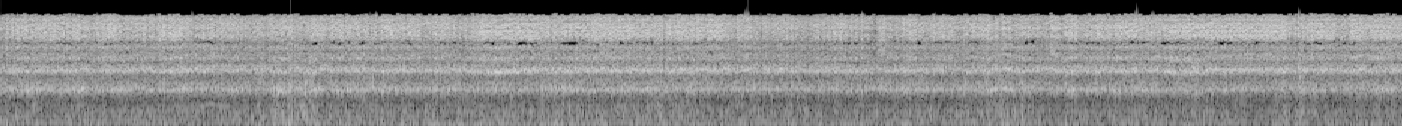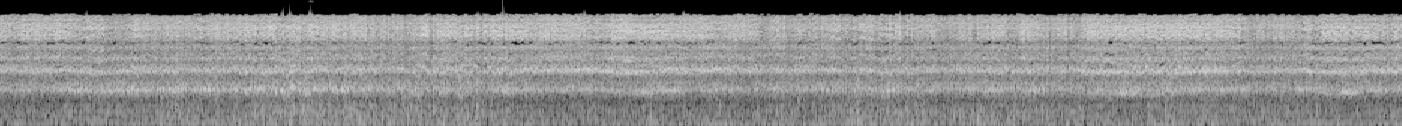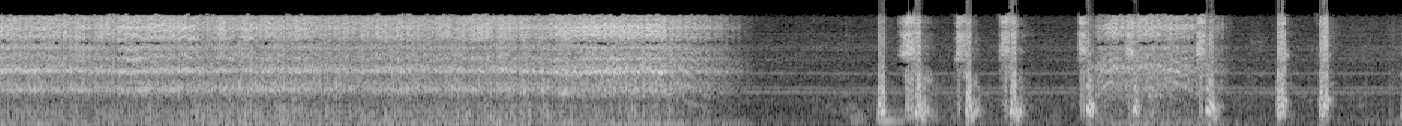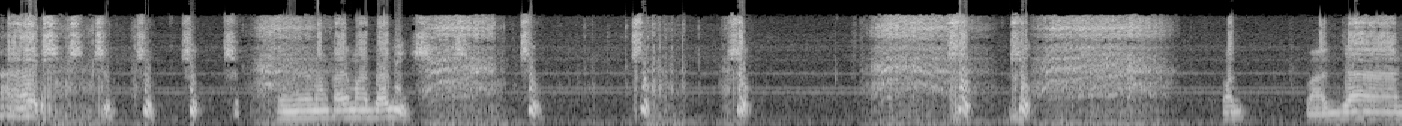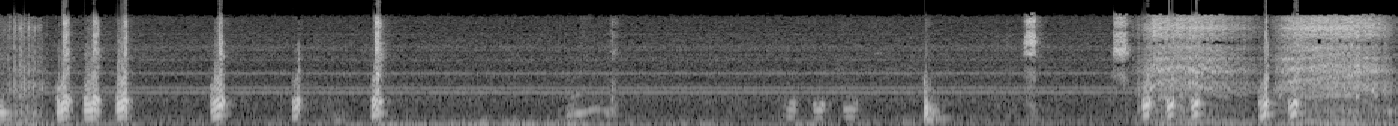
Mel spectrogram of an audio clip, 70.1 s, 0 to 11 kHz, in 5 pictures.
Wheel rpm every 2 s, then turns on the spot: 230, 230, 230, 230, 240, 230, 230, 230, 230, 220, 230, 230, 220, 230, 230, 230, 230, 90, 0, 50, 10, 10, 10, 50, 10, 50, 80, 0, 10, 0, 0, 0, 0, 20, 70.
46-50 56-58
